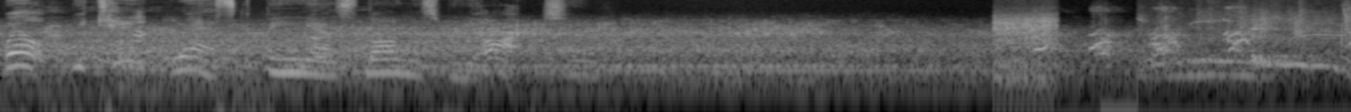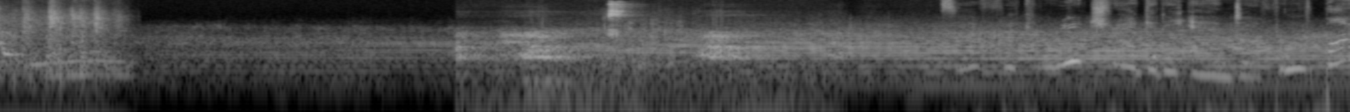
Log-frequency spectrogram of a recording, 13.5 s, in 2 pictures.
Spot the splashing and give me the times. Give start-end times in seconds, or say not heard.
not heard.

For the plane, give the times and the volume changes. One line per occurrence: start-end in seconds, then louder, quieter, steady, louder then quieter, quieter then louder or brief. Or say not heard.
0.0-13.4 quieter then louder.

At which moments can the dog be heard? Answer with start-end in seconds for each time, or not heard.
0.1-1.8, 5.1-6.9, 9.0-10.9.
